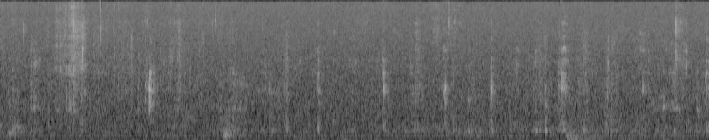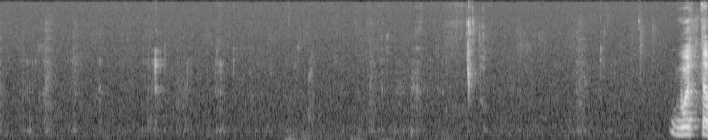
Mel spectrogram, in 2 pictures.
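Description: A man chews crunchy pizza crust.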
